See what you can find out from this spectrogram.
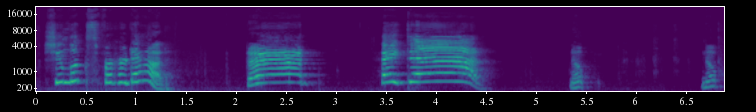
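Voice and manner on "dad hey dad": loud calling out, higher. Acted. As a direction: call across the house for Dad. Lena calls out for dad.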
